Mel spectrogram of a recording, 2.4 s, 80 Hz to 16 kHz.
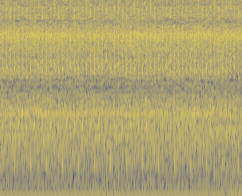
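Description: A Ford Fusion 1.4 TDCi diesel engine idles while running with added hydrogen. It holds a steady, even chug with a constant mechanical hum and no knocks or sharp changes.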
